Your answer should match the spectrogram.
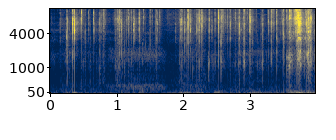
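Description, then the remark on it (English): The foil wrapper on a limited edition Upper Deck pack of three cards is torn open, with irregular crinkling and sharp ripping bursts over several seconds, ending in a louder tear. “Oh, yeah, you can hear that sound. That's a real unwrapping.”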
